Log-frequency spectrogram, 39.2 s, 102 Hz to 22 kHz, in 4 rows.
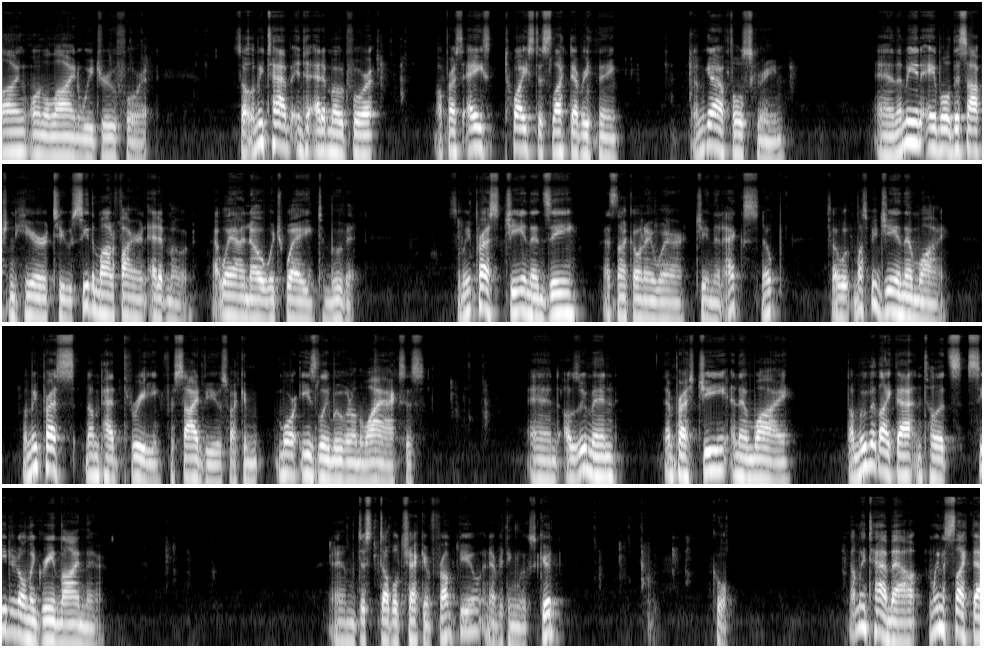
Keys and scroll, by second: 2.6 Tab, 4.4 a, 6.6 shift+space, 7.6 n, 14.8 g, 14.9 z, 16.1 g, 16.3 x, 18.0 g, 18.3 y, 20.6 3, 26.4 g, 26.7 y, 31.0 1, 33.9 z, 36.1 1, 37.7 Tab, 38.6 z.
